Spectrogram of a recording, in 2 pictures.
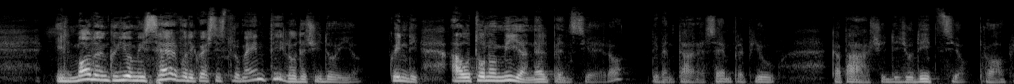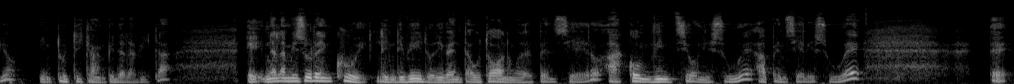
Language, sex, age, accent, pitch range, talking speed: Italian, male, 60-79, native, 115-175 Hz, 140 wpm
